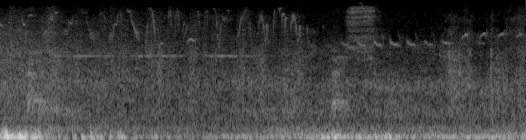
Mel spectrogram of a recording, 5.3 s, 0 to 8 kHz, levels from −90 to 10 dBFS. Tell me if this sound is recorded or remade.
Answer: recorded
